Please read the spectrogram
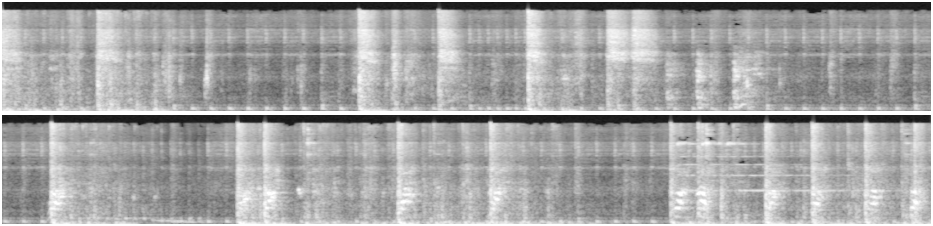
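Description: Boxing gloves striking a hanging water-filled punching bag in quick, irregular flurries of punches.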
